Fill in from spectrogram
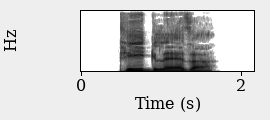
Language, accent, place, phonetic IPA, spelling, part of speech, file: German, Germany, Berlin, [ˈteːˌɡlɛːzɐ], Teegläser, noun, De-Teegläser.ogg
- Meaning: nominative/accusative/genitive plural of Teeglas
